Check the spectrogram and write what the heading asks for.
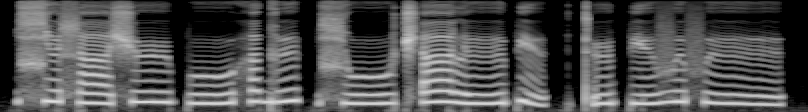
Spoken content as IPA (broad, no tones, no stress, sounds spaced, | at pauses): ɕ ɨ ɬ ɐː ʃ ʉː p uː h ɐ ɡ ɨ | ɕ uː t͡ʃʼ ɐː l ɨː pʲ ɨ | tʼ ʉ pʲ ɨ v ɨ f ɨː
